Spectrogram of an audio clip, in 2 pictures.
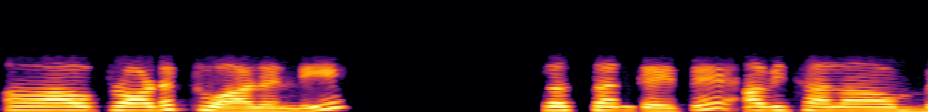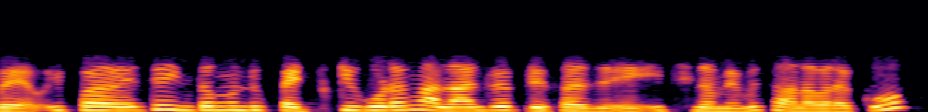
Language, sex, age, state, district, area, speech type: Telugu, female, 18-30, Telangana, Medak, urban, conversation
